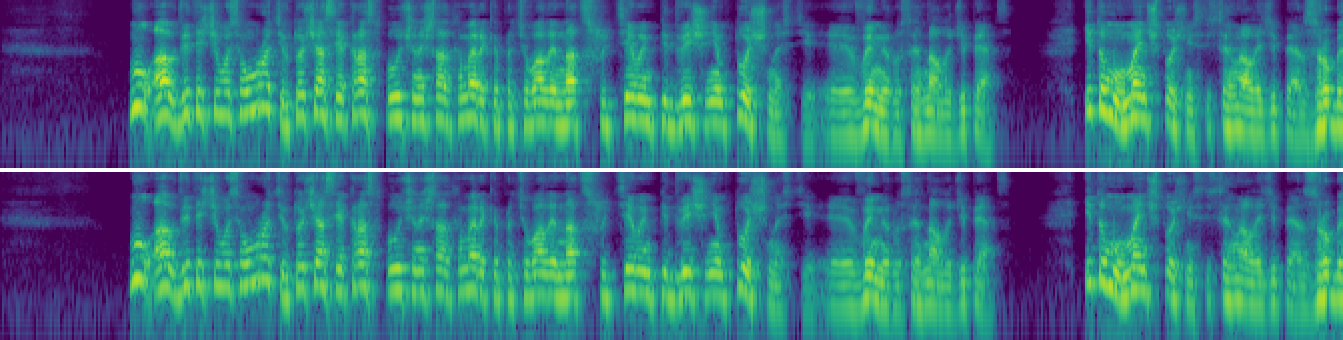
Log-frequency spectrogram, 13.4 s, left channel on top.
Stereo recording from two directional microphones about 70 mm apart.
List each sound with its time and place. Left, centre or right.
1.3 s speech: left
